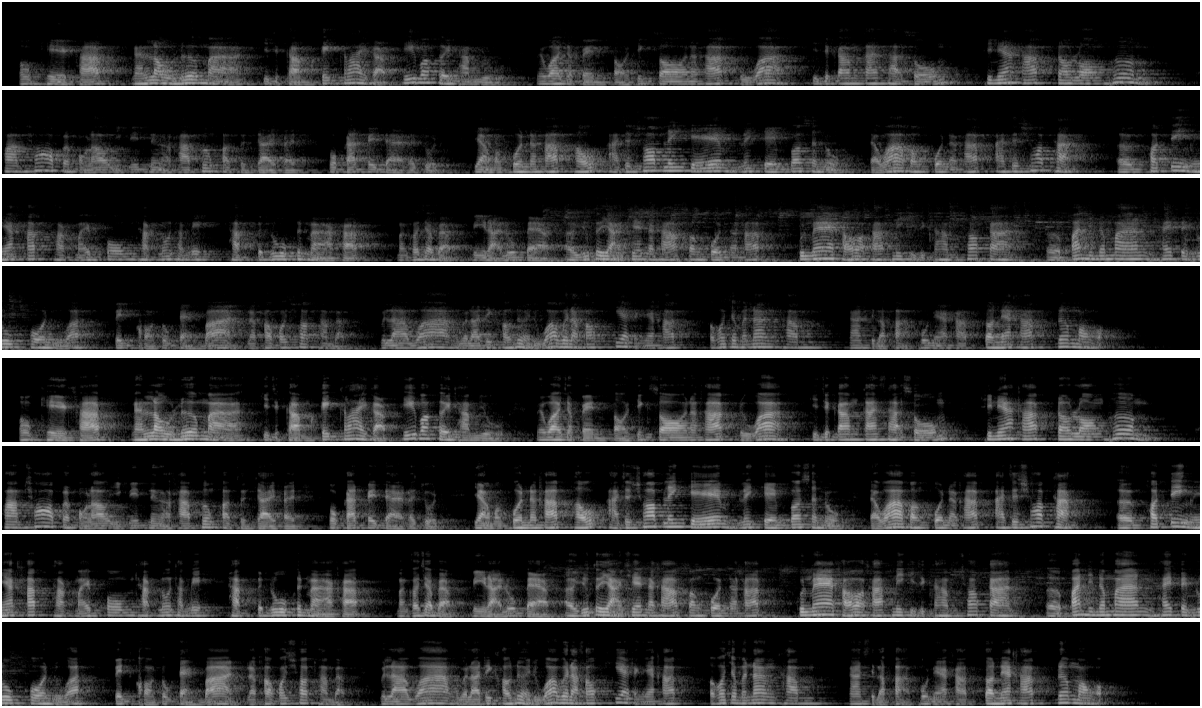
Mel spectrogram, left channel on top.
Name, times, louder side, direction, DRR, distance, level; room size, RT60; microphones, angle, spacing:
voice 1, 0.2-1.0 1.3-5.0 5.3-7.8 8.1-9.5 9.8-11.5 12.0-14.9 15.3-16.3 16.7-20.4 20.7-22.7 23.1-27.6 27.9-31.6 31.9-34.1 34.4-36.7 37.1-39.4 39.7-42.7 43.0-44.1 44.4-46.9, right 4 dB, 75° right, 9 dB, 0.9 m, -31 dB
sound 1, 29.4-36.2, left 1 dB, 45° left, 2.7 m, -50 dB
11.5 x 8.5 x 5.6 m, 0.85 s
head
